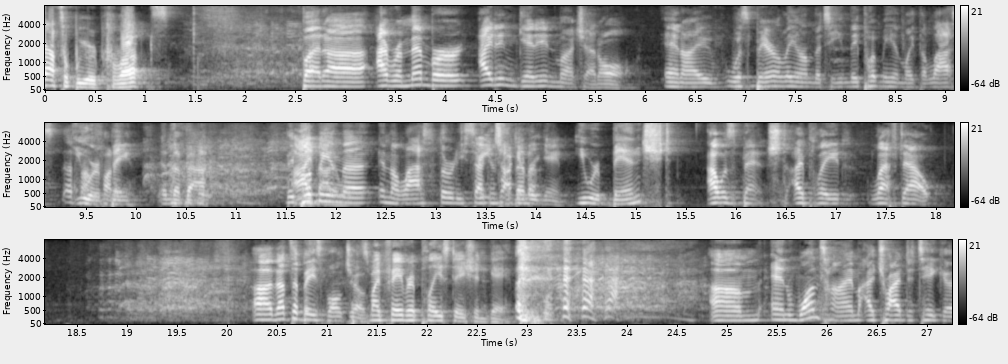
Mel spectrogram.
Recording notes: LIVE! - At The Soda Parlor, Nashville TN. Performed LIVE at The Soda Parlor in Nashville Tennessee!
